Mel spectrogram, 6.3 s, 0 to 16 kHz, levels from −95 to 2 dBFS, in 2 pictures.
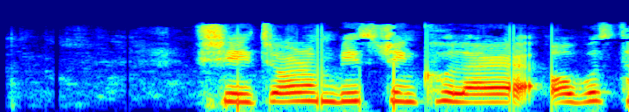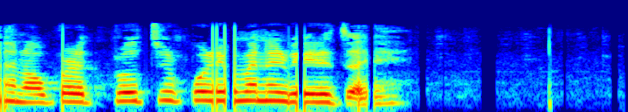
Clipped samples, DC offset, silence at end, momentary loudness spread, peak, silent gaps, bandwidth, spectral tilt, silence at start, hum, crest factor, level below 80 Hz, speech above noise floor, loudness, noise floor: under 0.1%; under 0.1%; 1.15 s; 7 LU; 0 dBFS; none; 8 kHz; -4.5 dB/octave; 1 s; none; 14 dB; -48 dBFS; 43 dB; -13 LUFS; -56 dBFS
